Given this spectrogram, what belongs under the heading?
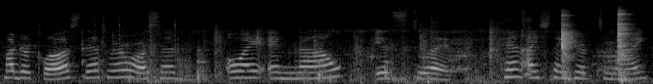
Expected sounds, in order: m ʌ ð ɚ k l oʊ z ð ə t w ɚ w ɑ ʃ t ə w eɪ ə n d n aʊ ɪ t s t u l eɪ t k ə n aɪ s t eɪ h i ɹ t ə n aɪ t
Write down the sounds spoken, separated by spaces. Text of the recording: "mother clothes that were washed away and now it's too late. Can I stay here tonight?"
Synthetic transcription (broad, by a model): m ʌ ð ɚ k l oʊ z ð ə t w ɚ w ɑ s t ə w eɪ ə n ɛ n aʊ ɪ t s t u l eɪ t k ə n aɪ s t eɪ h i ɹ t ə n aɪ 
